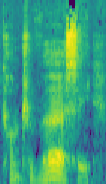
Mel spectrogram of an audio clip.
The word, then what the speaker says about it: controversy: "Excuse me," said Rupert, "I think you'll find it's pronounced controversy, the stress being on the versy, not the trov."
